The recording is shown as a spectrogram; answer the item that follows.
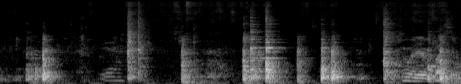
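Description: Clattering of dishes, pots and cutlery being washed up in a home kitchen, irregular knocks and scrapes in short bursts with quieter gaps and faint voices in the background.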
